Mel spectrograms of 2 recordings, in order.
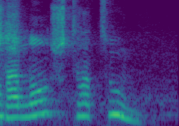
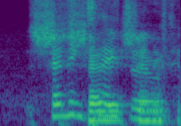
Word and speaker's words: Channing Tatum: Chalange Tatum. – Channing Tatum.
